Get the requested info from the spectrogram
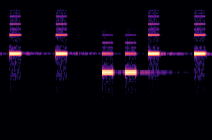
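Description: Sparse electronic synth blips in the intro of an instrumental hip-hop beat: short, clean beeps at two pitches an octave apart, spaced about half a second, with silence in between.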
